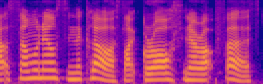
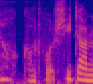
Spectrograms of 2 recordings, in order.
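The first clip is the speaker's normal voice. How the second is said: retold inner dread under the breath; very soft, whispered aside; whispered thought; 10 dB quieter than usual. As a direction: whisper it like a private worry. Retells her anxious private thought.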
